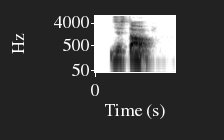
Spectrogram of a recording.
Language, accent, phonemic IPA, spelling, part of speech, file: French, Canada, /dis.tɔʁ/, distords, verb, LL-Q150 (fra)-distords.wav
- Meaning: inflection of distordre: 1. first/second-person singular present indicative 2. second-person singular imperative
